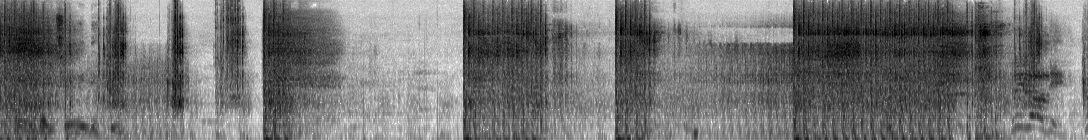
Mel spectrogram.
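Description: Rapid automatic gunfire bursts and single shots from the Call of Duty Mobile video game, loud and close, with mechanical reload and weapon-handling clicks between volleys and brief quiet gaps.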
